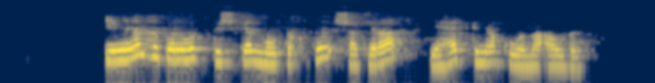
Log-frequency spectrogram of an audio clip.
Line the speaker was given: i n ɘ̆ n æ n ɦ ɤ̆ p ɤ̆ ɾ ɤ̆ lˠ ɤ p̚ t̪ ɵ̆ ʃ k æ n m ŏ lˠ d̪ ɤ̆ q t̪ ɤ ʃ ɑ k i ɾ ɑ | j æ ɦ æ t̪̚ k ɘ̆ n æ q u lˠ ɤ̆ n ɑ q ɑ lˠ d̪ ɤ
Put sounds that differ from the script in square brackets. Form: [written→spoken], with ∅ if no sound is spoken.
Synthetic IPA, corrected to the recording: i [n→ŋ] ɘ̆ n æ n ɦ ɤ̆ p ɤ̆ ɾ ɤ̆ lˠ ɤ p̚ t̪ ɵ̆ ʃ k æ n m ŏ lˠ [d̪→t̪] ɤ̆ q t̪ ɤ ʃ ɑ k i ɾ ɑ | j æ ɦ æ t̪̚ k ɘ̆ n æ q u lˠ ɤ̆ n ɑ [q→ʔ] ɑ lˠ d̪ ɤ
